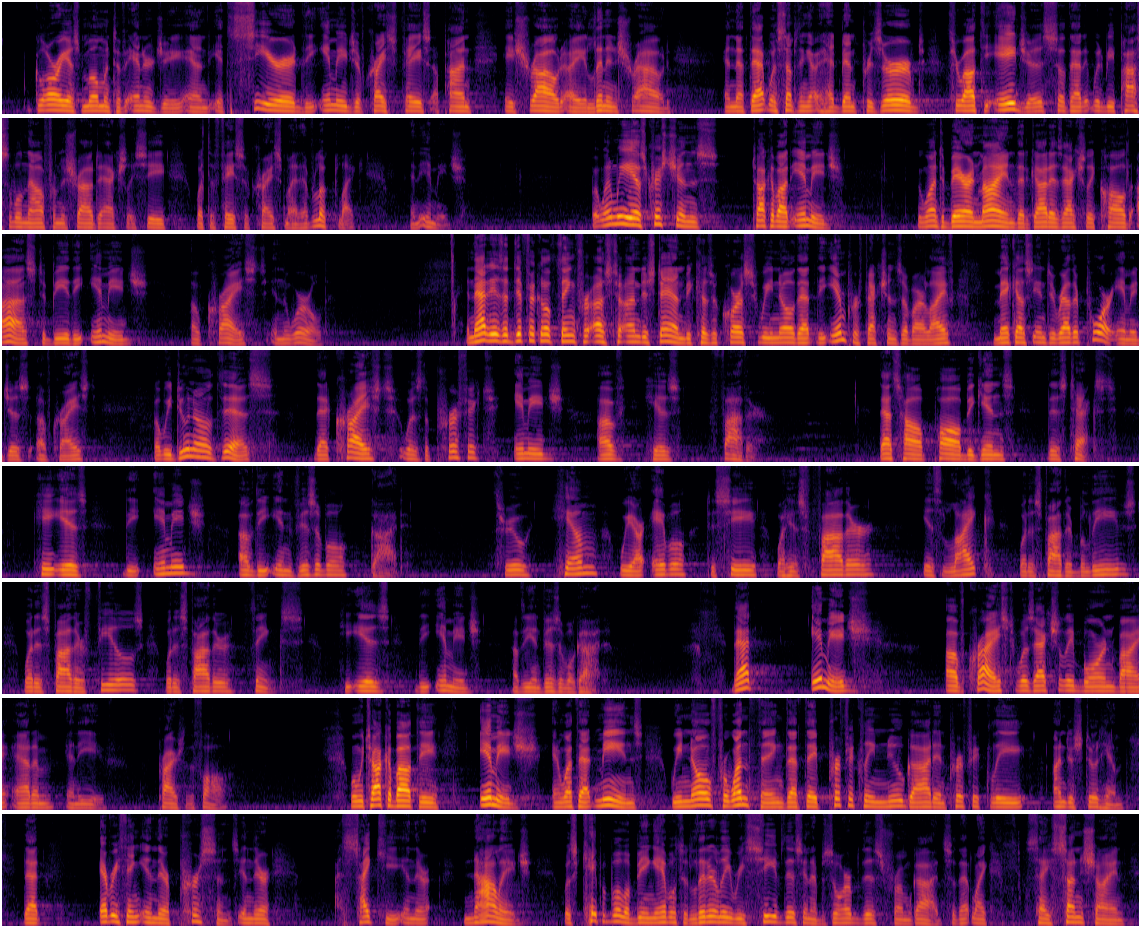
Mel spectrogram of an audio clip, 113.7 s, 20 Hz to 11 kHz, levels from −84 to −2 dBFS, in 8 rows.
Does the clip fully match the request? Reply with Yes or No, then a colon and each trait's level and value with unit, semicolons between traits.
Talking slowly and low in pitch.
Yes: slow, 125 wpm; low, 125 Hz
